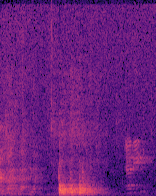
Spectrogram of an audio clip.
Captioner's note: there's a knock at the door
